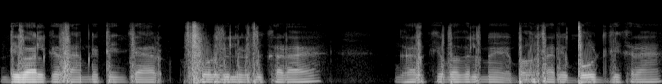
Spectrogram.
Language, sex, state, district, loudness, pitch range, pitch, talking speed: Hindi, male, Bihar, Patna, -21 LUFS, 110-115 Hz, 115 Hz, 190 wpm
